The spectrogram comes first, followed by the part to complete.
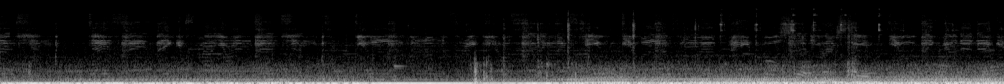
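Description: Low engine and road rumble inside a moving car's cabin, getting louder about six seconds in, with music with singing playing over it.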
